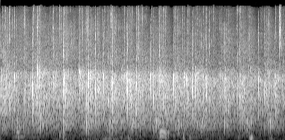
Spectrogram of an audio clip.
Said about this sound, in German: so, jetzt sind Sie dran. Klatschen dürfen Sie natürlich auch, klar.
